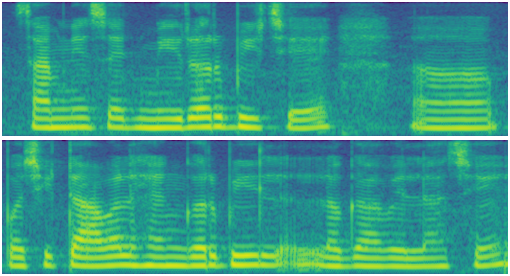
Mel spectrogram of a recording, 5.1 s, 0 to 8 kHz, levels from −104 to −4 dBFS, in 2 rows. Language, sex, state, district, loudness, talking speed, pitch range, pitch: Gujarati, female, Gujarat, Valsad, -15 LUFS, 155 wpm, 190-205 Hz, 200 Hz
